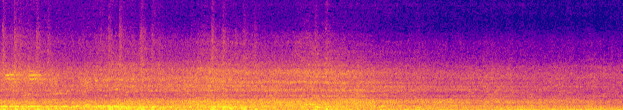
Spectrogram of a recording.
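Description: KRL Commuter Line electric train running out along the platform, its wheels clicking over the rail joints under a faint motor hum. The noise eases off about six seconds in as the last cars pull clear.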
